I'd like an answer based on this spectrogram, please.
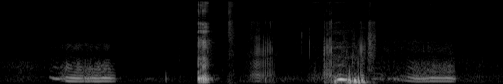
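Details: Adopted cat Bubba, called Bubs, asleep in a lap for the first time, snoring loudly with body convulsions. Two low, droning, harmonic snore breaths, separated by rustling thumps and shuffling sounds of the twitching body.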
